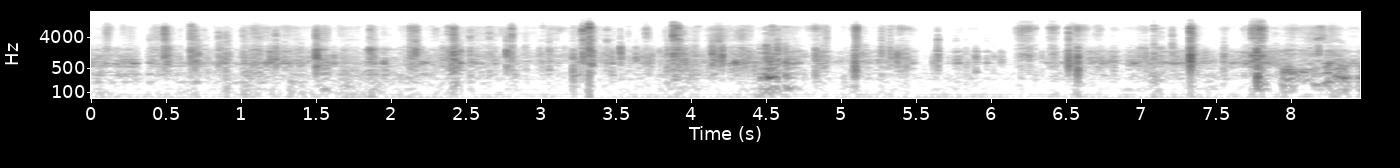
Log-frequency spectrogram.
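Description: Witch Casket box packaging being broken open by hand: a dense run of close crinkling, snapping and tearing of cardboard and wrapping, steady throughout, with a voice talking over it at times.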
